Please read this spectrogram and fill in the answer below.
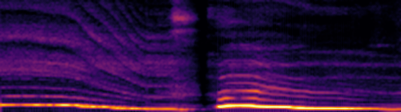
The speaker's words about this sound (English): This game is called Singing Slide, and all you need to do is make a slidey sound with your slidey voice, like I'm going to make with my slidey whistle. Show 'em how it's done.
